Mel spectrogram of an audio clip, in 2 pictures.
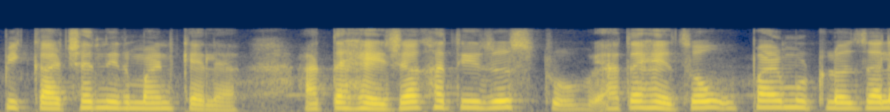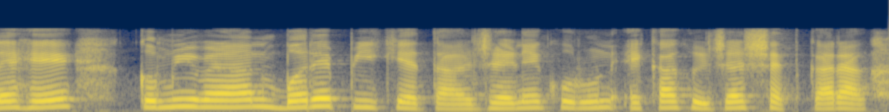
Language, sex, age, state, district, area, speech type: Goan Konkani, female, 18-30, Goa, Ponda, rural, spontaneous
